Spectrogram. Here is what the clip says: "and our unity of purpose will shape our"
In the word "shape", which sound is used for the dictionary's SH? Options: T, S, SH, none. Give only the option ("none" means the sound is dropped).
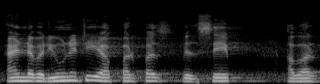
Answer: S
